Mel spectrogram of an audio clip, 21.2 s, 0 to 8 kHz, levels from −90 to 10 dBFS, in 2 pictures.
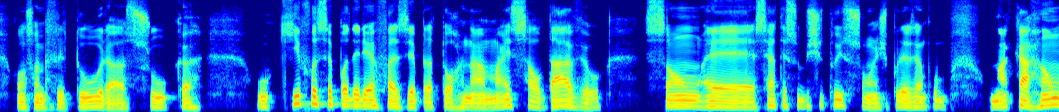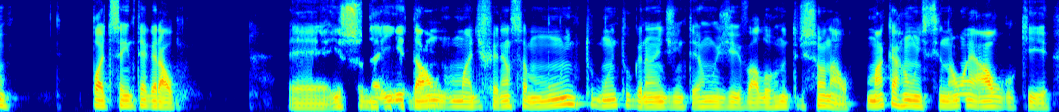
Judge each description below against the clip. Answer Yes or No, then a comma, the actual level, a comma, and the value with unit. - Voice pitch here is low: Yes, low, 100 Hz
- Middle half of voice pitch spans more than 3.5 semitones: No, average, 3.1 semitones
